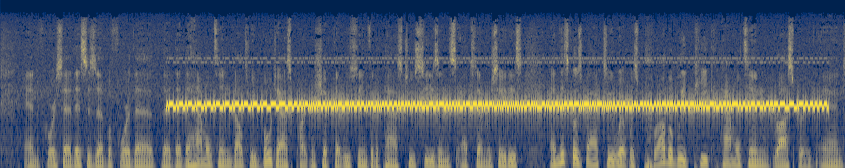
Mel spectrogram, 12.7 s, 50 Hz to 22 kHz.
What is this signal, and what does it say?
NAVTEX (SITOR-B), 100 baud, 170 Hz shift, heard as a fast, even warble, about 1700 Hz centre, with speech in English. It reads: OWENS SAW ANDY BLEVINS IN THE WINDOW MOVING TO SHOOT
